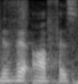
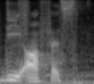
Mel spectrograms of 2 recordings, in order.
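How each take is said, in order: First: The word 'the' has a short 'thuh' vowel. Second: The word 'the' has a long 'thee' vowel. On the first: The speaker calls it wrong. "ما دیگه نمیگیم" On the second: The speaker calls it right. "میگیم دی آفیس"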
